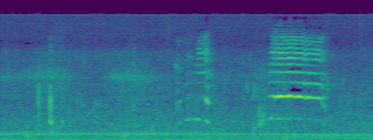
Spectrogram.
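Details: Single female goat kid playing, jumping on and off a tree stump and running around; a faint short cry, then one clear, high, wavering bleat near the end, with soft background hiss.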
